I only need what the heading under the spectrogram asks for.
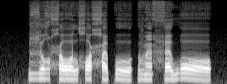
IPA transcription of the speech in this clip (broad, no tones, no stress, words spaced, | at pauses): ɮʉʁħɔːlχɔ ħæpo | væ̃hæwɔː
